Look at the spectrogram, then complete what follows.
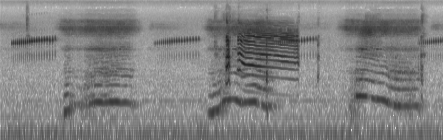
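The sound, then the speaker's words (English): A frog croaks in three long, drawn-out calls spaced evenly a couple of seconds apart, each with a buzzy, wavering pitch, and short high chirps fill the gaps between them. “my snores are oh perfectly timed with that frog.”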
